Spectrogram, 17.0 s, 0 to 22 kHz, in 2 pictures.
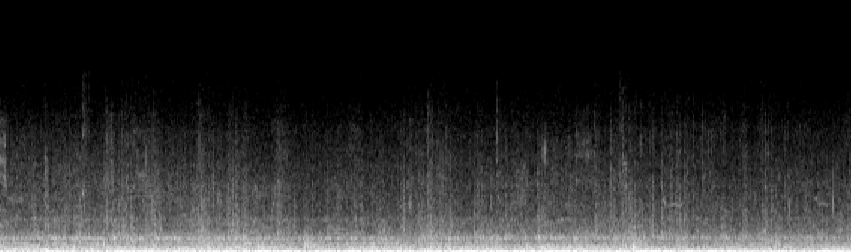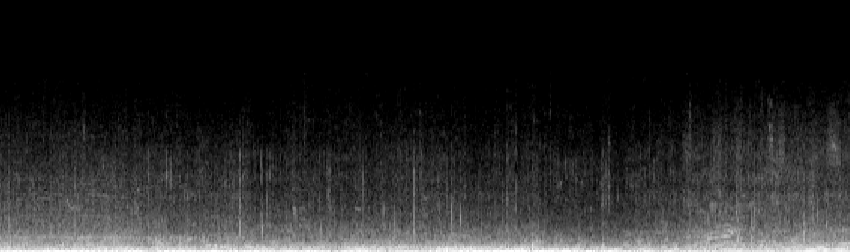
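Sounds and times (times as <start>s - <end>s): low drone-like music: 0.0s - 17.0s.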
